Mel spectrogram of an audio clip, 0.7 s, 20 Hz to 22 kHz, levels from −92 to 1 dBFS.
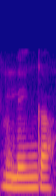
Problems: continuous background conversations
